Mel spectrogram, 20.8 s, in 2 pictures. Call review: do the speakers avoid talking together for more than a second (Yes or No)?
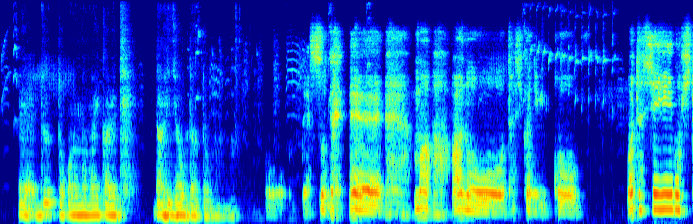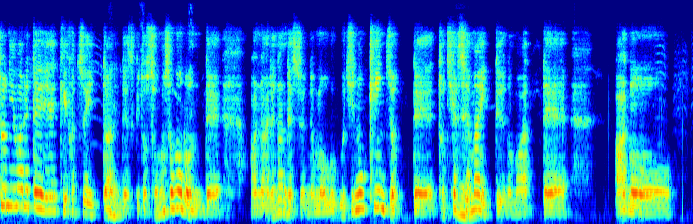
Yes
